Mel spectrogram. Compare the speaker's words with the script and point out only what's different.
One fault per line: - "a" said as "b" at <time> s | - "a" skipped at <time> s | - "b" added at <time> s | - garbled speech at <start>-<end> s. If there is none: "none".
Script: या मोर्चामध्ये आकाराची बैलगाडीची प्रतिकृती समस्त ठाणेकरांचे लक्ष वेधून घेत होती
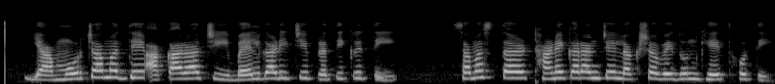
none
